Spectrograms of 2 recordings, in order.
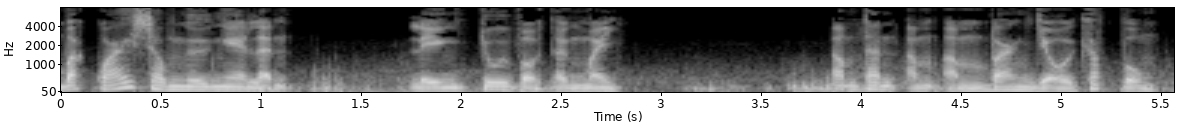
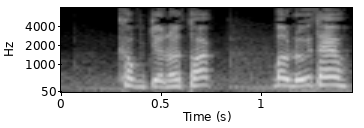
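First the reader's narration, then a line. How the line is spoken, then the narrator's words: Shout. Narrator (Vietnamese): hét lên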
